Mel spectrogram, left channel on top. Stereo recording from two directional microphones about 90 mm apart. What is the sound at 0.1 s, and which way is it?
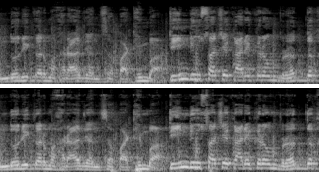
Speech, 45° right (ahead or behind).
